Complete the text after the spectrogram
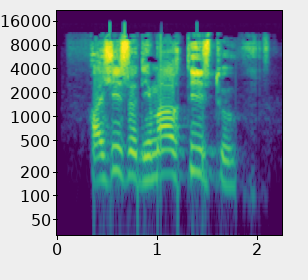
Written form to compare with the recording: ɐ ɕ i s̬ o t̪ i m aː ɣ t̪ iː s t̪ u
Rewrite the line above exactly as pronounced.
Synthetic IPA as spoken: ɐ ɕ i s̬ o d̪ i m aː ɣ t̪ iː s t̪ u

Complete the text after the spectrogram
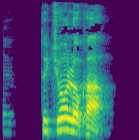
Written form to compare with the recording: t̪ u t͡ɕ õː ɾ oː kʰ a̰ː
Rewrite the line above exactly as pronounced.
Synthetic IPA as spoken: t̪ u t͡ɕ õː l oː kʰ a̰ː

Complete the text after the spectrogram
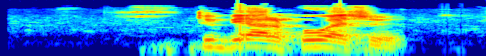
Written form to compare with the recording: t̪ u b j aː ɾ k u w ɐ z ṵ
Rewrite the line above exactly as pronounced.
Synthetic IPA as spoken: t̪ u b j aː l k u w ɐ s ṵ

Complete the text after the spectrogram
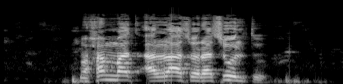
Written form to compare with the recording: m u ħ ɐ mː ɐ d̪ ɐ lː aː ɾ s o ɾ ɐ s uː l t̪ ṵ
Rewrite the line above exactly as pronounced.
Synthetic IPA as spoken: m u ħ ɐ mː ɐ d̪ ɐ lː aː s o ɾ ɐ s uː l t̪ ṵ

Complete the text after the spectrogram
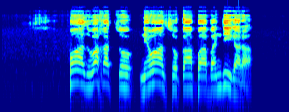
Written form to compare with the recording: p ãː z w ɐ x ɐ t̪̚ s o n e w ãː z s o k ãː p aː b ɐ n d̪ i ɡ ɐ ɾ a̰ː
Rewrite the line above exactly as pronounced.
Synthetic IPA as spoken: p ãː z w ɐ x ɐ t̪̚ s o n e w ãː z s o k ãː p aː b ɐ n d̪ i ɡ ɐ ɾ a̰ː

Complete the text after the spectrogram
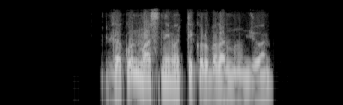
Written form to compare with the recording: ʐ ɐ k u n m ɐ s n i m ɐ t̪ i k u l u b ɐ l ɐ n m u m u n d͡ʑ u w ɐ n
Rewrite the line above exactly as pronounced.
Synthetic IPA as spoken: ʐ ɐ k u n m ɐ s n i m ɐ t̪ i k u l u b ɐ l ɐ n m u n u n d͡ʑ u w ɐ n

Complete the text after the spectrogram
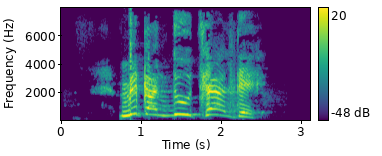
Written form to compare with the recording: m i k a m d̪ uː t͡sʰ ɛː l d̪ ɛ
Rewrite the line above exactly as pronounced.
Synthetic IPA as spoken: m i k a n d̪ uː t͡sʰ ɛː l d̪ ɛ

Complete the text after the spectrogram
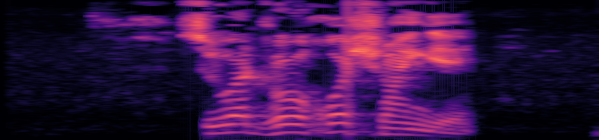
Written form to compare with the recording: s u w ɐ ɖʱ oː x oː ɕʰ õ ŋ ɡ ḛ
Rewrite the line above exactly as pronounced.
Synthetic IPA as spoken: s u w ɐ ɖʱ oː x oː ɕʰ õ ŋ ɡ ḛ

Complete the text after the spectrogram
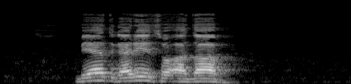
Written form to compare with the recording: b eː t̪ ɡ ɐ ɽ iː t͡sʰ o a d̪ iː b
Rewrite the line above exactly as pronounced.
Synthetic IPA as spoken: b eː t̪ ɡ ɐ ɾ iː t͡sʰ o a d̪ aː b

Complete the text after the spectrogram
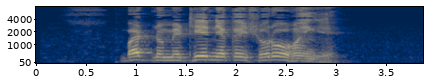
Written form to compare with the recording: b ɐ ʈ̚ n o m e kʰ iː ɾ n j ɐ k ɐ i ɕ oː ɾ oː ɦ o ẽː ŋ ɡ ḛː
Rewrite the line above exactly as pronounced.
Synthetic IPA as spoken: b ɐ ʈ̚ n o m e ʈʰ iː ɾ n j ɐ k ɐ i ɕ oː ɾ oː ɦ o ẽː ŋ ɡ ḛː

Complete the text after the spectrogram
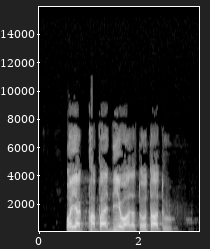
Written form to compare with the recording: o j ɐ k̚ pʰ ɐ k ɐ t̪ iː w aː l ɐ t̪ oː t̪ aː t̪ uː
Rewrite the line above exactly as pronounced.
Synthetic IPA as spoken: o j ɐ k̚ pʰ ɐ p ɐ d̪ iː w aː l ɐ t̪ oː t̪ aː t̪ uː

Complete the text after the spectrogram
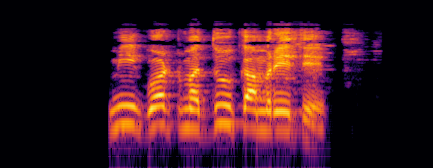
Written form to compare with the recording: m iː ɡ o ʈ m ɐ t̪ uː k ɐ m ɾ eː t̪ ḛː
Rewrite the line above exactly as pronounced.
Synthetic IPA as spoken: m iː ɡ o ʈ m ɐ d̪ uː k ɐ m ɾ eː t̪ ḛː

